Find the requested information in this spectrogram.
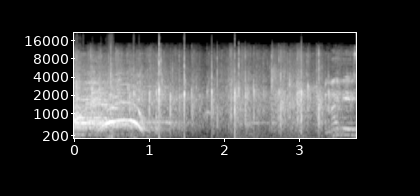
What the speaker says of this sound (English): a round of applause for superheroes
